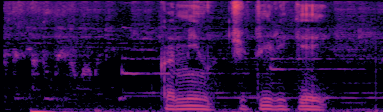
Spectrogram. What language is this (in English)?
Russian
